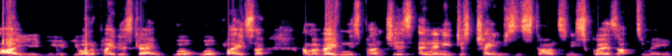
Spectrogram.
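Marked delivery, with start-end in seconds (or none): none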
